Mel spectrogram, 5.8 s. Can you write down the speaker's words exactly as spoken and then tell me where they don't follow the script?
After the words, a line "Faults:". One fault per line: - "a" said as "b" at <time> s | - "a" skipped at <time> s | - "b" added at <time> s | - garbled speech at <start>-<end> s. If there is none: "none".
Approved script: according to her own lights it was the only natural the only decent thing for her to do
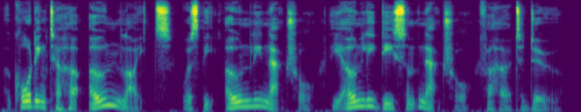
according to her own lights was the only natural the only decent natural for her to do
Faults:
- "it" skipped at 1.7 s
- "thing" said as "natural" at 4.2 s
